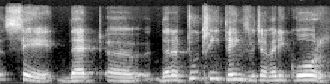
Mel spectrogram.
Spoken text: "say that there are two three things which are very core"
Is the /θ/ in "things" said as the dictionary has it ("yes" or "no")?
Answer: no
